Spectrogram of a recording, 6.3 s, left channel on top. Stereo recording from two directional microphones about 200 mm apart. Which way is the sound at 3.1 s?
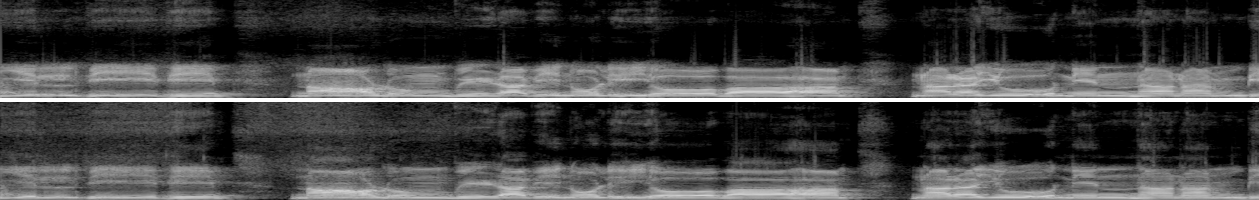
65° right (ahead or behind).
